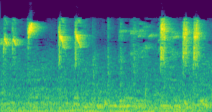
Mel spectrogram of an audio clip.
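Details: Sunbird heard on a training recording for caged birds: a few loud, thin, very high chirps and squeaky notes spaced irregularly, over a hissy background with a low hum.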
